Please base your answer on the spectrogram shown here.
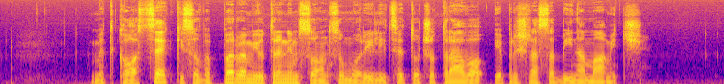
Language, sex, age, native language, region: Slovenian, male, 30-49, Slovenian, Central Slovenia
